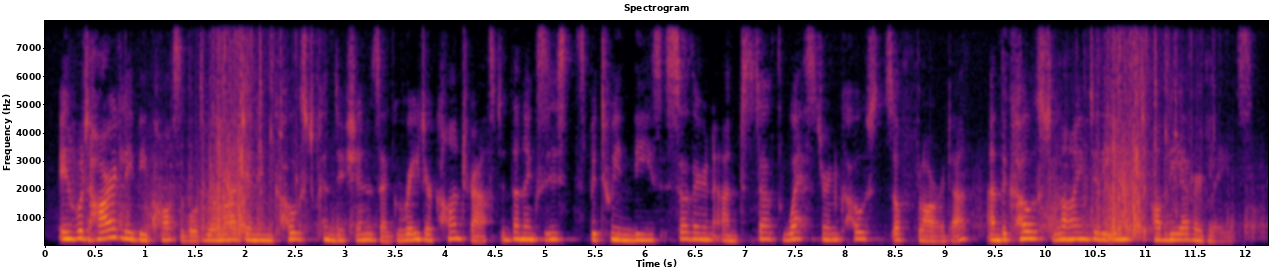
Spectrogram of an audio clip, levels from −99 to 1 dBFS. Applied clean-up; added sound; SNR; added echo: none; Bicycle; 12 dB; none.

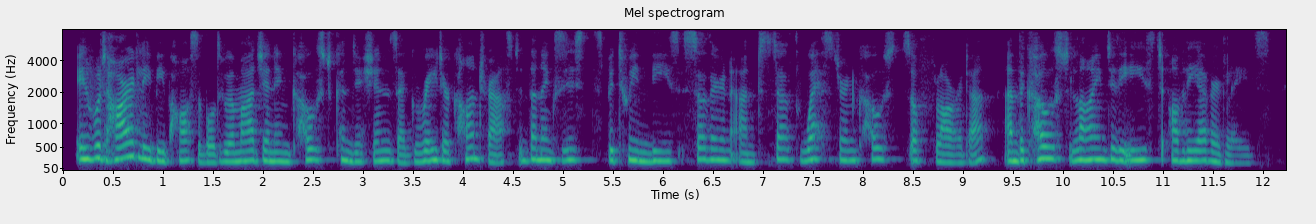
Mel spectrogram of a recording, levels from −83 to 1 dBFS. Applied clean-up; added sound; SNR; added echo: none; none; none; none.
